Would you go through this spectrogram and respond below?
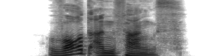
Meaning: genitive singular of Wortanfang
- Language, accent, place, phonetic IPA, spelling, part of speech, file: German, Germany, Berlin, [ˈvɔʁtˌʔanfaŋs], Wortanfangs, noun, De-Wortanfangs.ogg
